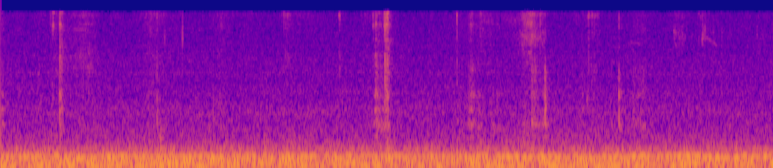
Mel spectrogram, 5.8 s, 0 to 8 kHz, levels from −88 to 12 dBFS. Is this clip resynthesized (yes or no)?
no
